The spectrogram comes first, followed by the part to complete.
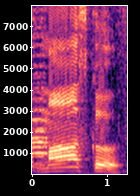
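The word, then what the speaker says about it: mask: अब ए के बाद एस के है तो उसे क्या पढ़ेंगे, मास्क।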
